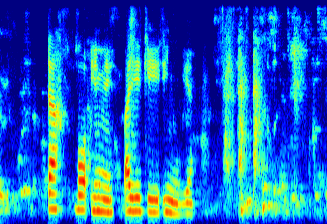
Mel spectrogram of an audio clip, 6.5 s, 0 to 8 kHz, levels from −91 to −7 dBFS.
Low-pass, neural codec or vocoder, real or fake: 7.2 kHz; codec, 16 kHz, 2 kbps, FunCodec, trained on Chinese and English, 25 frames a second; fake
